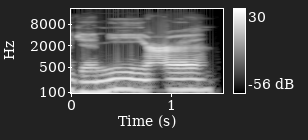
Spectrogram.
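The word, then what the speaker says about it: جميعا: Nah, mad iwad ini terjadi apabila ada hukum atau huruf yang berharokat tanwin kemudian dia berada di akhir kalimat, ya, dan bertemu dengan tanda wakaf. Cara membacanya tanwinnya dihilangkan. Jadi qatalan nasa jami'a. Jadi seperti itu. Qatalan nasa jami'a. Ya, tanwinnya dihilangkan.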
